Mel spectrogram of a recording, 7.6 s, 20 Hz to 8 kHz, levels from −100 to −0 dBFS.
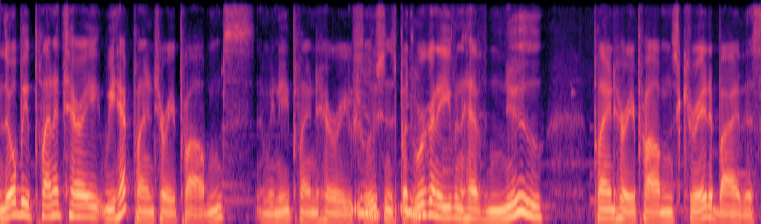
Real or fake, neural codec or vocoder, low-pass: real; none; 7.2 kHz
